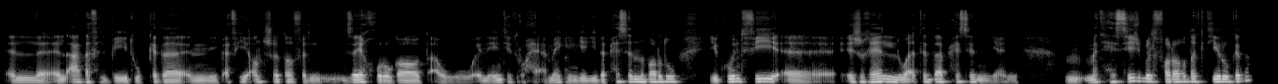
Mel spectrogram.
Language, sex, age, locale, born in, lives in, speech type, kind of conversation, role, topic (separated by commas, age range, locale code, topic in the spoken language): Arabic, male, 20-24, ar-EG, Egypt, Egypt, conversation, advice, advisor, إزاي أقدر أتأقلم مع التغيير وفقدان الحاجات المألوفة في حياتي؟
